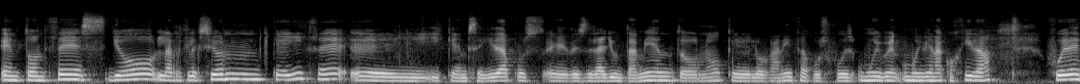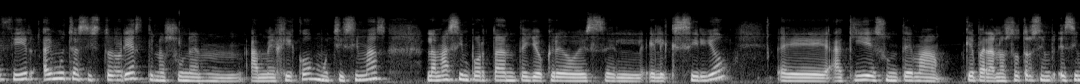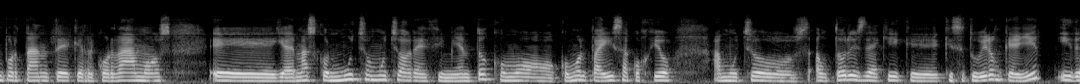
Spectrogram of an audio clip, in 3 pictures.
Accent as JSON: {"language": "Spanish", "town": "Barcelona", "region": "Catalonia", "country": "Spain", "said": "yo soy de Barcelona, siempre he sido de Barcelona, además siempre he sido muy de Barcelona. O sea, quiero mucho la ciudad"}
